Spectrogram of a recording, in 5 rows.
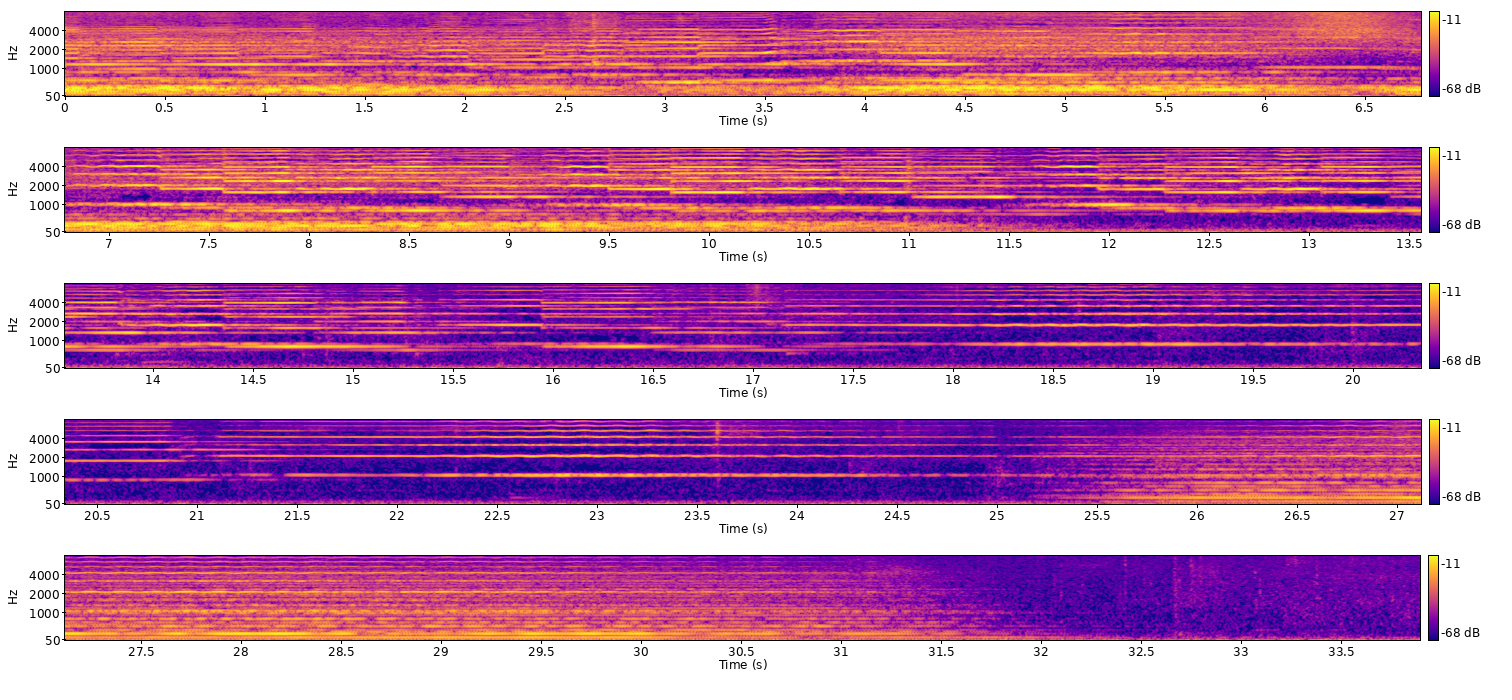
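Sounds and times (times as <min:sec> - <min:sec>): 
wedding chorus singing: 0:00.0 - 0:12.4, 0:25.5 - 0:32.0.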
